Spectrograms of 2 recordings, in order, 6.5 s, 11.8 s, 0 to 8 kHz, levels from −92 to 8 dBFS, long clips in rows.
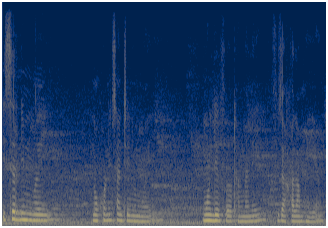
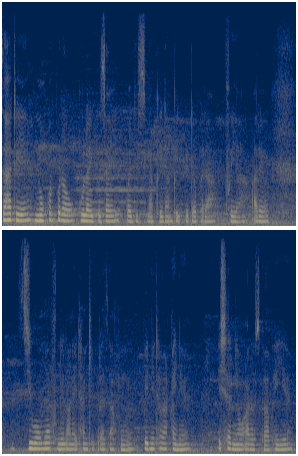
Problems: constant background noise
